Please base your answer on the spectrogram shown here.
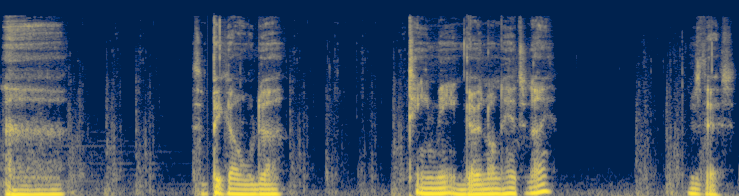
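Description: A man giving soft, hushed ASMR gameplay commentary in a relaxed, unhurried manner. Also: deep voice, gravelly, slight background noise. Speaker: gaming streamer, host.

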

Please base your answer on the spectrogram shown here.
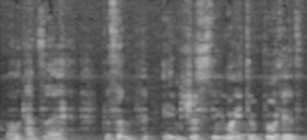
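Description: A man's voice: on the high side, steady tone, normal speed, a little mellow, faint music behind. A man doing in-character game commentary, musing aloud in a hesitant way. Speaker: gamer roleplaying a character.

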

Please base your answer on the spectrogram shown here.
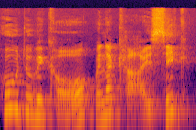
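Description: Man as an excitable little girl pig, raised pitch. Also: takes it slowly, reverberant, full character voice. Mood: puzzled.

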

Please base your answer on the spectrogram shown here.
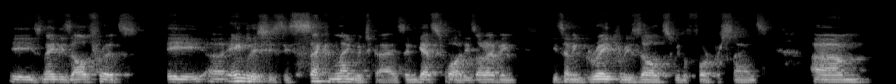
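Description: A man's voice: on the low side, darkish tone. A man in his thirties hosting a video-call interview, upbeat, slangy and joking as he introduces his guest. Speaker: host. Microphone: video call webcam. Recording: echoey room on webcam.

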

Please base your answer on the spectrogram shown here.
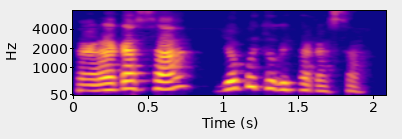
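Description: A middle-aged woman with a Spanish accent from Spain, giving casual reaction commentary in an expressive, exclamatory way. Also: a little high, racing, over music. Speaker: reaction video host. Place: small bedroom indoors.

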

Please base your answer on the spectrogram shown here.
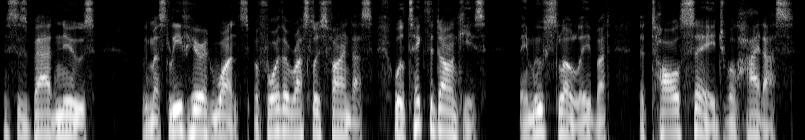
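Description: A man's voice: medium pitch, normal speed, no echo, studio quality, voice pushed up, natural voice. A man reading the part of a decisive, protective young cowboy in a storybook, firm and urgent. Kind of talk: dramatised audiobook dialogue.

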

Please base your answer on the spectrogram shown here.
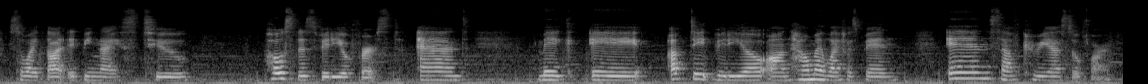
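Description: A young woman in her twenties chatting to camera while doing her makeup, her voice a little strained and hoarse from overuse. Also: medium pitch, a bit bright, rough recording. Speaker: vlogger. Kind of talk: casual makeup chat to camera. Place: small bright room indoors.

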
